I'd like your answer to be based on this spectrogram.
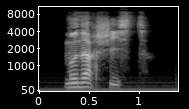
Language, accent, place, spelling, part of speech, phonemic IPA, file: French, France, Lyon, monarchiste, adjective / noun, /mɔ.naʁ.ʃist/, LL-Q150 (fra)-monarchiste.wav
- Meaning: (adjective) monarchist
